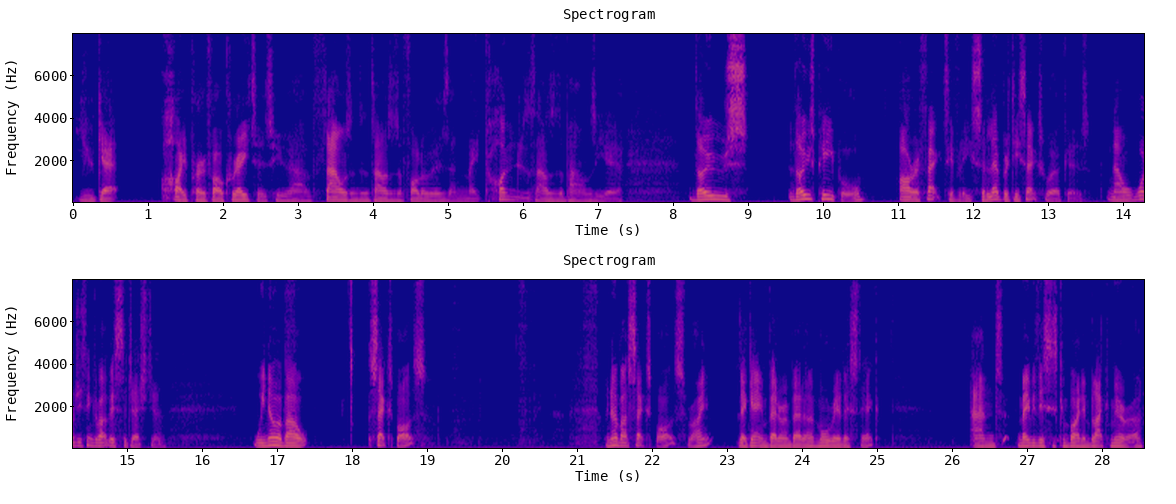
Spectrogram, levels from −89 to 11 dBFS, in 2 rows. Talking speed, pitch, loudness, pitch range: 130 wpm, 130 Hz, -42 LUFS, 115-145 Hz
